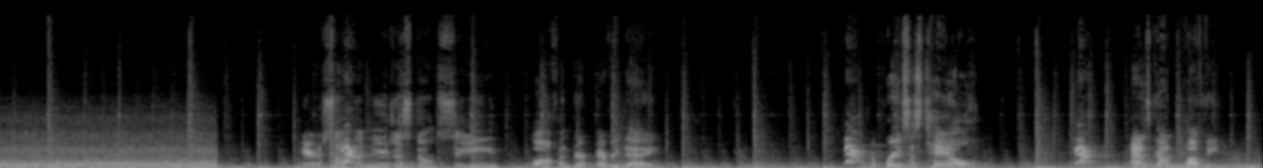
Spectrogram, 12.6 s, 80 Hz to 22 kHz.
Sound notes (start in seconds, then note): 6.6 Ella barks; 12.4 music continues, continues barking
